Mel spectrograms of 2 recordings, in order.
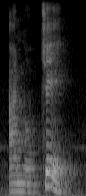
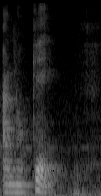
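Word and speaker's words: ἀνοχή: Esta es una palabra que es la palabra griega anoché, o también se puede pronunciar anoké.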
